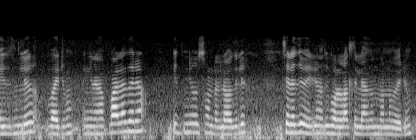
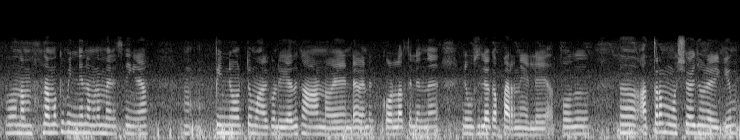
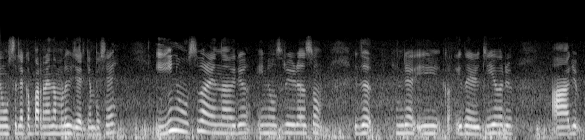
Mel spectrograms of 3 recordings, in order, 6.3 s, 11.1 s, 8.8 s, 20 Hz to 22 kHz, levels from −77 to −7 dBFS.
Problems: constant background noise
